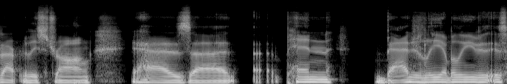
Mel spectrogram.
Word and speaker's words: Penn Badgley: It has Penn Badgley, I believe is how you pronounce his name in it.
